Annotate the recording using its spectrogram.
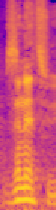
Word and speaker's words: Zenitsu: Inosuke and Zenitsu. Did I say that right? – Zenitsu, yes.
